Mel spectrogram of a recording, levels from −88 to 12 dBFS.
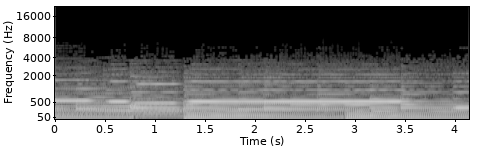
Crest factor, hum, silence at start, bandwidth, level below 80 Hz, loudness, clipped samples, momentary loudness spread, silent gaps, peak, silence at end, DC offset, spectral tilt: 12 dB; none; 0 s; 4.4 kHz; -26 dBFS; -16 LUFS; under 0.1%; 4 LU; none; -4 dBFS; 0 s; under 0.1%; -7.5 dB/octave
